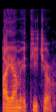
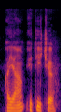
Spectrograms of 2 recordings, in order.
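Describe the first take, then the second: No difference in how they are said.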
